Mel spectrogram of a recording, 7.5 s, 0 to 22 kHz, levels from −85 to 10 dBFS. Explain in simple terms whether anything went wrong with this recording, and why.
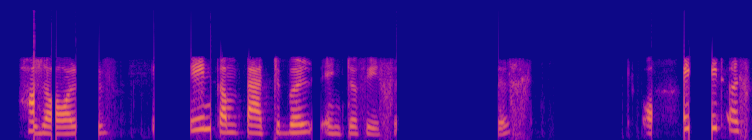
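Blocks of digital silence at 0.51 s, 1.53 to 1.91 s, and 3.11 to 3.21 s: the program likely fell behind and sent out zeros, so the sound drops out abruptly.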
